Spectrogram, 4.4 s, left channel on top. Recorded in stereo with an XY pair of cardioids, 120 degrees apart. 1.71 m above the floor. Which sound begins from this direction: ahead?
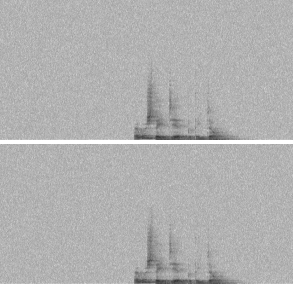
A woman speaking, at 2.0 s.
